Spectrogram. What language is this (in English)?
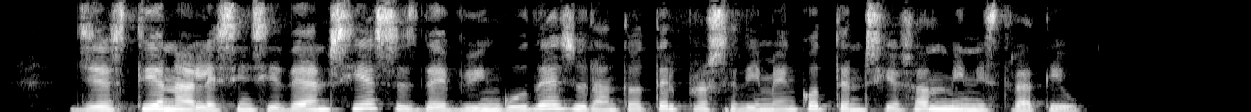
Catalan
